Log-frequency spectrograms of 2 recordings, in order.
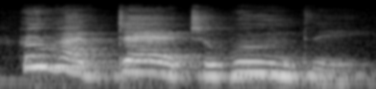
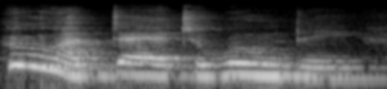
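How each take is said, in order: First: Loud, furious giant demand; angry giant. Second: Loud, outraged giant cry; angry cry. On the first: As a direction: roar it in outrage. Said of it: "his face grew red with anger". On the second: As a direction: cry out the demand. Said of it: "cried the giant". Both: Acted.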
